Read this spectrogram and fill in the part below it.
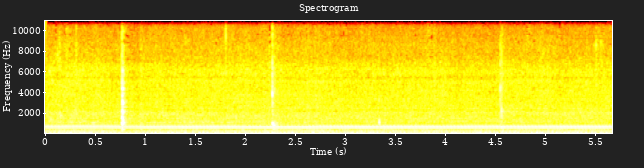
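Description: A plastic container clicks and rattles as it is handled.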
